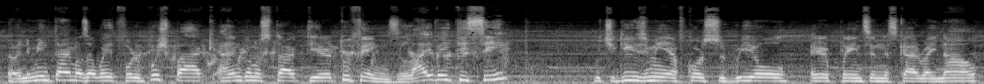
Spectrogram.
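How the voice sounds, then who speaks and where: A man's voice: a little high, measured pace, pauses often. Chatty man showing his home flight simulator. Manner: chatty, addresses viewers directly. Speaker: flight sim hobbyist host. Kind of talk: casual tutorial walkthrough. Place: home cockpit simulator room. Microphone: phone camera held or mounted nearby.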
